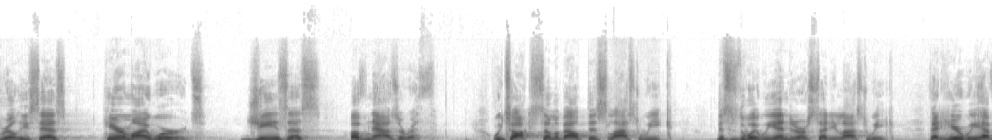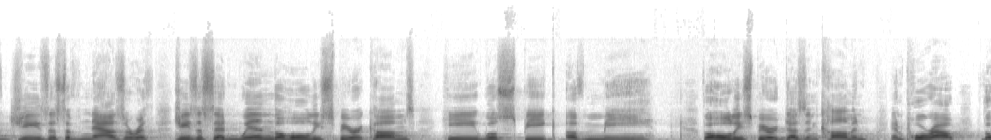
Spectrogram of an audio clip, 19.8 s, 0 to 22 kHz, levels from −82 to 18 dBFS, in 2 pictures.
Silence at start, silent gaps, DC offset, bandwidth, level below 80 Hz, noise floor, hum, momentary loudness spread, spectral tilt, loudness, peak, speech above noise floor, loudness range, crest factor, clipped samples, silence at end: 0 s; none; under 0.1%; 15.5 kHz; -56 dBFS; -49 dBFS; none; 13 LU; -6 dB/octave; -17 LUFS; 0 dBFS; 33 dB; 3 LU; 16 dB; under 0.1%; 0 s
